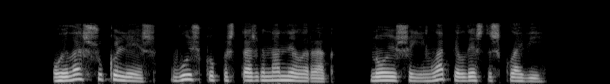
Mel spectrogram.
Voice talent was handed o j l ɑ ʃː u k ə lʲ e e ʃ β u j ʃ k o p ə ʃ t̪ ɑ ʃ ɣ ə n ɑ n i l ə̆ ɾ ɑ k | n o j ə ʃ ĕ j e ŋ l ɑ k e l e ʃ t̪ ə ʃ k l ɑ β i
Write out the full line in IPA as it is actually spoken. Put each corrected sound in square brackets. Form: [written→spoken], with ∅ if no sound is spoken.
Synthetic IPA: o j l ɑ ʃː u k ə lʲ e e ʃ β u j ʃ k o p ə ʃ t̪ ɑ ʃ ɣ ə n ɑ n [i→e] l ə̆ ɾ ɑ k | n o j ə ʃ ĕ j e ŋ l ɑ [k→p] e l e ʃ t̪ ə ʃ k l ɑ β i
